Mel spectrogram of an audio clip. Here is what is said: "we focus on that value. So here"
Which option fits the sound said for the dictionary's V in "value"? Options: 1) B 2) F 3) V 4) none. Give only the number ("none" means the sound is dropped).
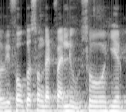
3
